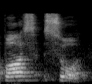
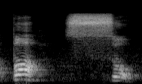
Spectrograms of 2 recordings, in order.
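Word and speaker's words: posso: Aqui você não fala os 2 S's, você pronuncia, você não fala pós, so. Você fala pó, so. Então é só um S, né?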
